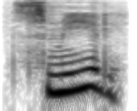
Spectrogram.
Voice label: "smil", Old Norse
